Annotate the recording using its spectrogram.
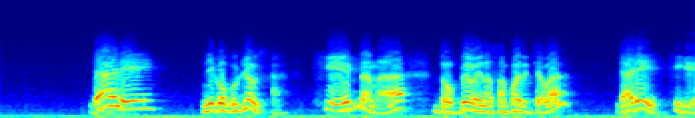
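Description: A middle-aged man speaks with animation.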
